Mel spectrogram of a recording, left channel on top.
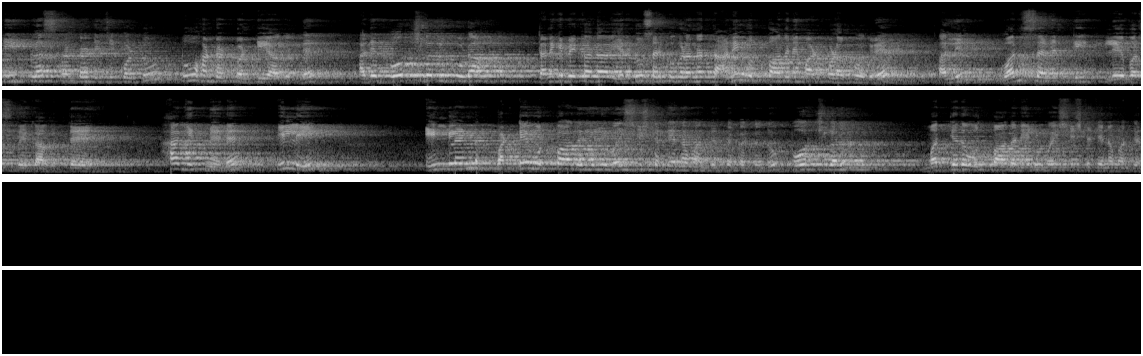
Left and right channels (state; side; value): silent; right; 64 dB below the other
